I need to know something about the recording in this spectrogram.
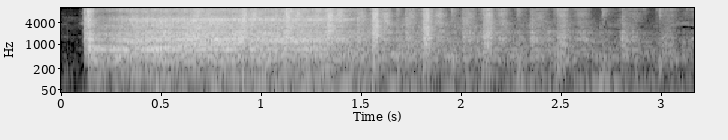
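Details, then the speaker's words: Briggs & Stratton electric-start generator, unrun for years: a short burst of cranking whirr and clatter coasts down without catching. There is no spark even with a new plug. "Oh, I don't think we've got a spark here, guys. No, we have no spark."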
